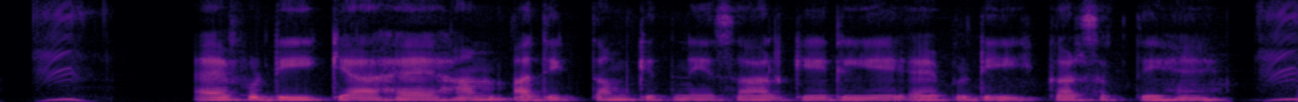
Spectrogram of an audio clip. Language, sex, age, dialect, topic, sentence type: Hindi, female, 36-40, Garhwali, banking, question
